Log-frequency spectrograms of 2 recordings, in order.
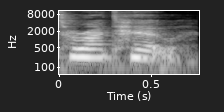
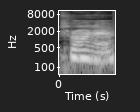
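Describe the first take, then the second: First: The name is said a different, non-local way. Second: The name is said the local Toronto way. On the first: This is not how a person from Toronto says it. The speaker calls it wrong. "Not Toronto" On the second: This is how a person from Toronto says it. The speaker calls it right. "how she says it"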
